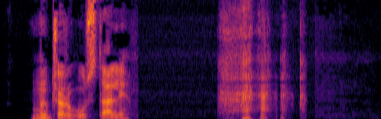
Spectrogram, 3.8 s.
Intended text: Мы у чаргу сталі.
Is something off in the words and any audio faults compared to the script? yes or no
yes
